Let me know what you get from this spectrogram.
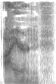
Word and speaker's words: Iron: Fear of the Dark by Iron Maiden, La Doncella de Hierro, Iron. Cuidado con la pronunciación, no es Iron, it's Iron. ¿Tú sabes decir yo gano dinero, Iron Money? Pues así se dice, Iron, Iron, Iron.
